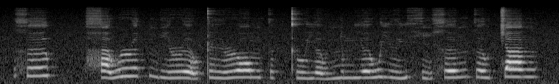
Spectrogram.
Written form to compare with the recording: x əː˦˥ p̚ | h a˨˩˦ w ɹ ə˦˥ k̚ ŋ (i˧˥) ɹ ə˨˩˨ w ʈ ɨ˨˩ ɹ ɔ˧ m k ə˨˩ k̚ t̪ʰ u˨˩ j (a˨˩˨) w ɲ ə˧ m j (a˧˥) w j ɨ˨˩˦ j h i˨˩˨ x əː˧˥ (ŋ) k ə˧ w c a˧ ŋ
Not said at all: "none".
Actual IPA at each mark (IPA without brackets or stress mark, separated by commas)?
i˨˩, ə˨˩˨, ə˧˥, ŋ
